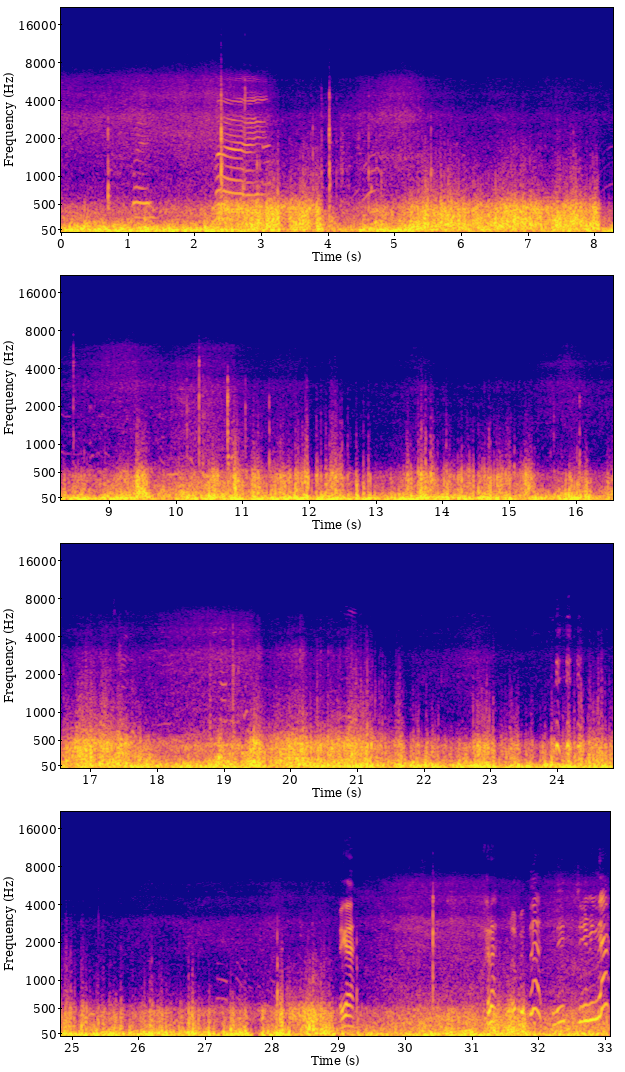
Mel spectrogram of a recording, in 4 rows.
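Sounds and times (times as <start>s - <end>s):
surf breaking on shore: 0.0s - 33.0s
wind buffeting microphone: 0.0s - 33.0s.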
